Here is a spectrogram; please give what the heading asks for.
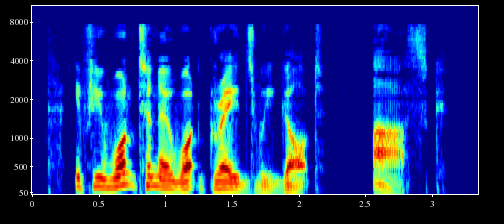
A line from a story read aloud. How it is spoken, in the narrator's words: said Ron sharply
